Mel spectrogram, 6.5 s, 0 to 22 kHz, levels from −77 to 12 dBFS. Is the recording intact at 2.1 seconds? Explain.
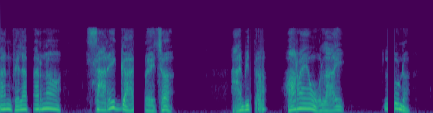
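No. Packet loss on an ADPCM call cuts a hard-edged silent gap from 2.00 to 2.20 s, about 170 ms or roughly fifteen packets. The decoder's predictor and step size lose sync, so speech resumes slightly distorted before settling.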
